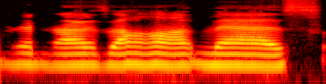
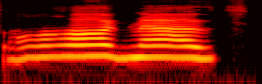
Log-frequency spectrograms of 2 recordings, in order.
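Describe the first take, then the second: First: Said in the usual way. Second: "A hot mess" drawn out slowly and high, each word stretched; emphatic repeat. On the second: Shown as a demonstration. Repeating own phrase for emphasis.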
